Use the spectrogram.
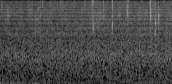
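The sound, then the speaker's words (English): A rain effect cued during a film take: steady rain hisses continuously across the whole stretch, with a few brighter drops pattering on a surface now and then. It stays fairly quiet and even, with no voices. “And cue rain.”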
